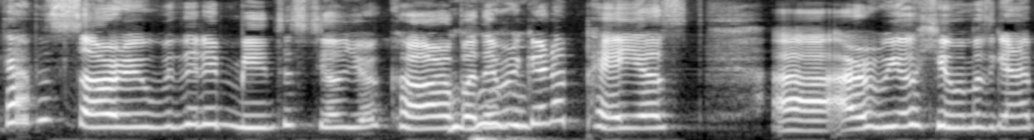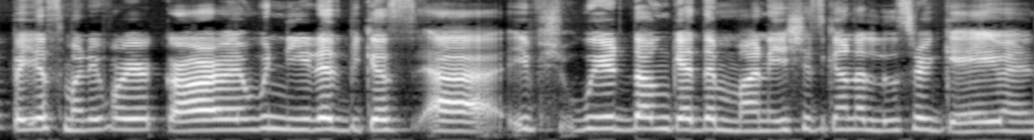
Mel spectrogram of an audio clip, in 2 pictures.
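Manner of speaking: tearful high-pitched speech. Retelling a scene where Ralph apologizes to Shank: imitating Ralph crying. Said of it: "And he's crying".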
